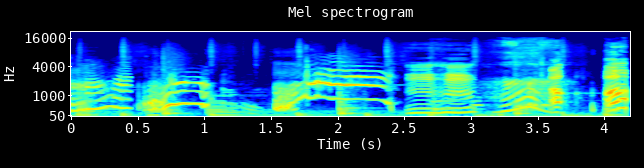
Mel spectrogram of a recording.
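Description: A run of about six expressive meows in close succession, loud, with rising and falling pitch and a few drawn-out, whiny calls toward the end.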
